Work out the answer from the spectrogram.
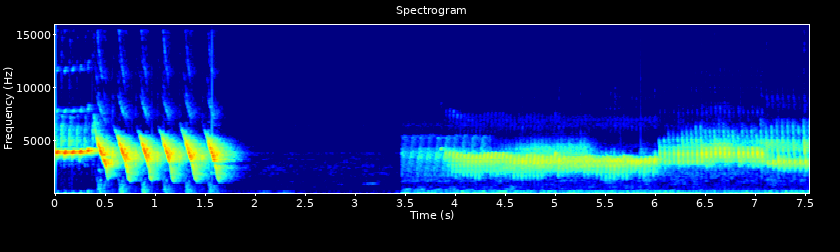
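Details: Loper canary of contest quality: a burst of six quick falling whistles, a pause, then a long buzzy, wavering tone held for several seconds.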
